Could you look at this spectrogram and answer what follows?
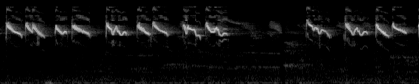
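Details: High, sweet twittering from an Oriental white-eye: quick wavering whistled notes in short bursts, a brief gap near the middle, then the run resumes.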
